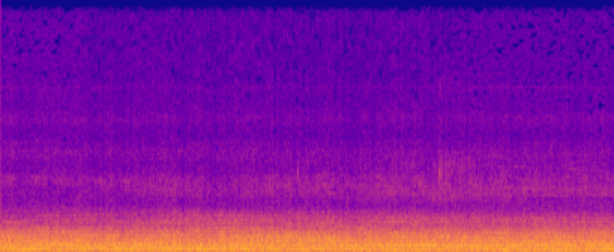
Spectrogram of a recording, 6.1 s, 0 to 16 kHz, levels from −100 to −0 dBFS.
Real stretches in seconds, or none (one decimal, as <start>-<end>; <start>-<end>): 0.0-0.8; 4.5-6.1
